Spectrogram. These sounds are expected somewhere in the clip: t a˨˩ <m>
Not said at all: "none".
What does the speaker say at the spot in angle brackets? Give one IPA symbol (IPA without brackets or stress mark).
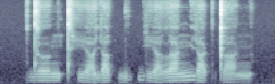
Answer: ŋ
